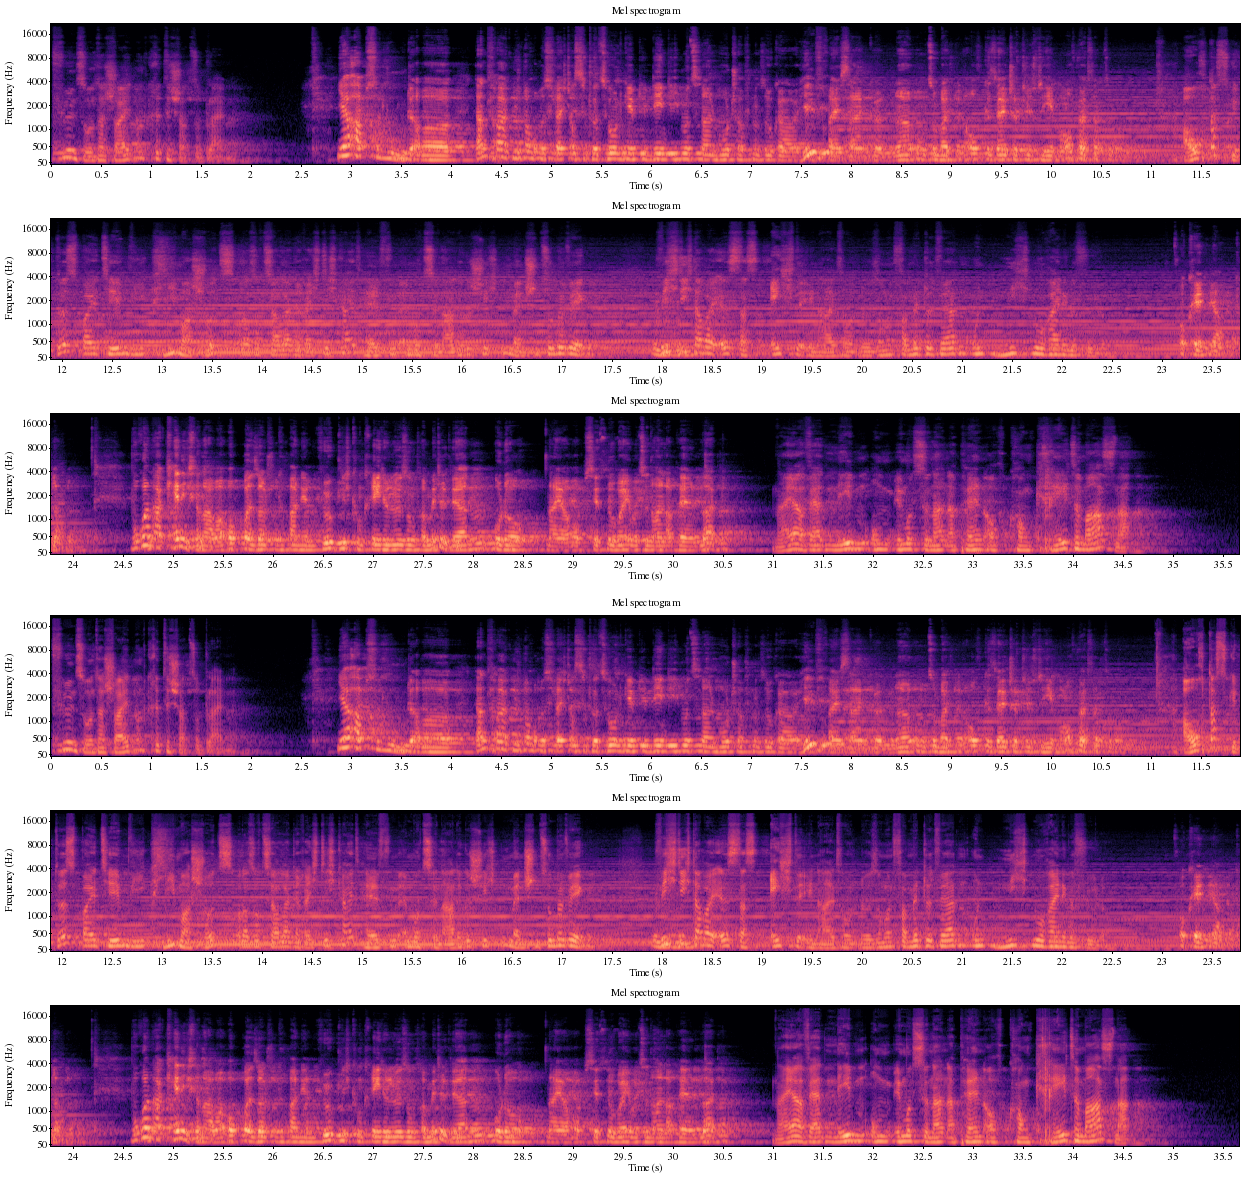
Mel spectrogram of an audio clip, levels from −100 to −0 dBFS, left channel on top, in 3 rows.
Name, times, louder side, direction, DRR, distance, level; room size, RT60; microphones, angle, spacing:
voice 1, 0.0-1.8 11.0-22.5 31.0-34.5, right 2 dB, 75° right, 7 dB, 1.4 m, -26 dB
voice 2, 2.6-10.8 17.9-18.2 23.2-23.9 24.2-30.5, equal, 15° left, -2 dB, 2.9 m, -23 dB
sound 1, 7.8-23.9, equal, 5° right, 3.2 m, -33 dB
28.0 x 25.0 x 3.9 m, 1.3 s
head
